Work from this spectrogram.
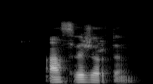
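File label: "асвежӧртӧм", Komi, male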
